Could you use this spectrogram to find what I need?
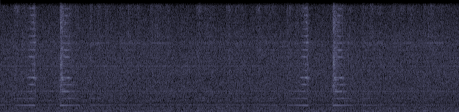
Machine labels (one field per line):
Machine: slide rail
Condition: normal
